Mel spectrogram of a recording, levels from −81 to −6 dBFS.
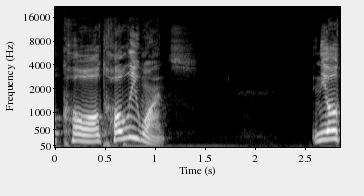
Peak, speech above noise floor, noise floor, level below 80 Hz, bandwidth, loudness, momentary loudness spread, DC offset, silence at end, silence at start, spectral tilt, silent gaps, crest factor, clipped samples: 0 dBFS; 53 dB; -70 dBFS; -54 dBFS; 14.5 kHz; -18 LUFS; 10 LU; under 0.1%; 0 s; 0 s; -5 dB/octave; none; 20 dB; under 0.1%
